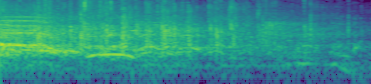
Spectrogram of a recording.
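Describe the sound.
An audience breaks into sustained applause, dense clapping filling the room, with a few voices calling out near the start before the clapping slowly tapers off.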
